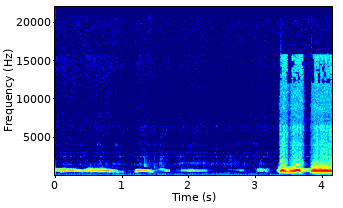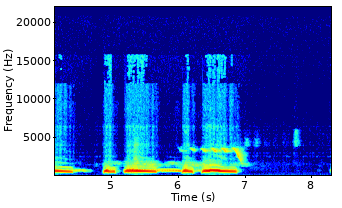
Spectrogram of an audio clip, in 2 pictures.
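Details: Spotted dove giving 'thúc gù' cooing, a fast call said to draw wild doves to the fighting perch. Faint soft coos come first, then a burst of loud low coos: clipped double notes and drawn-out, slightly falling hoots.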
